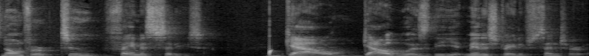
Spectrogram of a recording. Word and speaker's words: Gao: the city of gal gal is spelled GAO and gal was actually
